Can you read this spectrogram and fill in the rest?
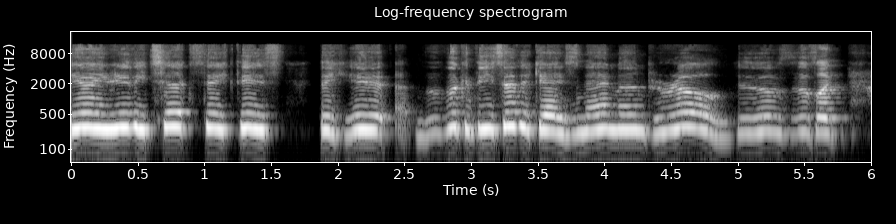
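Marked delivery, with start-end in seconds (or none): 0.0-4.9 squeezed, strained, pinched voice, as if clamped. Imitating a movie character's annoying voice: imitating a strained, clamped voice. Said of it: "it's like his nuts are in a clamp".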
